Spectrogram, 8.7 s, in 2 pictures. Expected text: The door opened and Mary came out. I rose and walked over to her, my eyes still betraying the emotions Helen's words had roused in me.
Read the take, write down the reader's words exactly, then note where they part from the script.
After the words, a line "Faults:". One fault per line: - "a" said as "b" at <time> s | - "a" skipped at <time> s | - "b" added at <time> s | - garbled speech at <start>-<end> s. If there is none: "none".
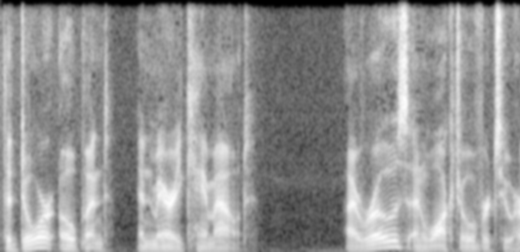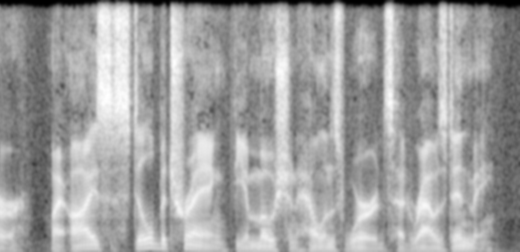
The door opened and Mary came out. I rose and walked over to her, my eyes still betraying the emotion Helen's words had roused in me.
Faults:
- "emotions" said as "emotion" at 6.4 s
